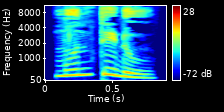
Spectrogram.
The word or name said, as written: ಮುಂದಿಡು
